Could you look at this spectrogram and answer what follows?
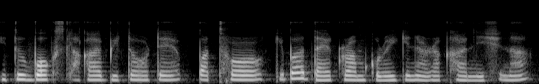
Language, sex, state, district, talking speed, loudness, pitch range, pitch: Nagamese, female, Nagaland, Dimapur, 135 wpm, -20 LUFS, 200-220 Hz, 210 Hz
